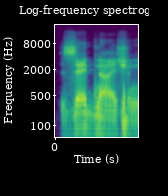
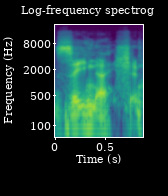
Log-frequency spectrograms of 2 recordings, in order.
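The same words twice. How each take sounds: First: The letter is said the Australian way, zed. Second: The letter is said the American way, zee.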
